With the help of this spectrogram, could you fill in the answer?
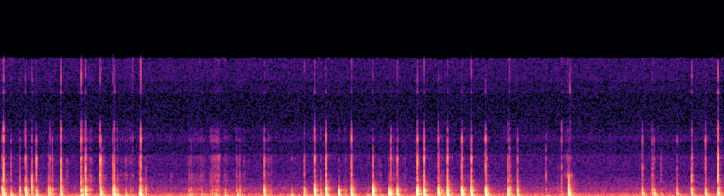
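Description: Long painted nails on both hands tap and scratch fast on the pale wooden lid and rim of a small, palm-sized round box with a ridged, woven-looking side band that appears hollow. The result is a steady run of quick, dry, woody clicks with a mid-range body, interspersed with soft scratching. Each tap stops almost instantly with no ring.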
